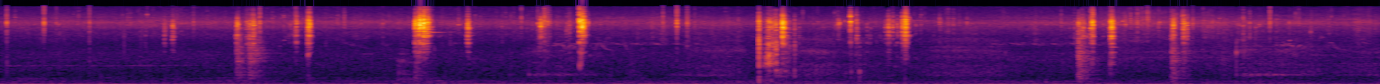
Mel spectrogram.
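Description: Metal tongs clicking and scraping against an expanded-metal grill grate as chicken pieces are set down, about a dozen sharp clinks spread out over a steady low rumble.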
